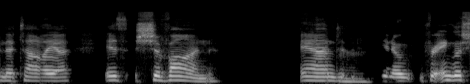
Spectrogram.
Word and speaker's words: Siobhan: you'll have to unmute sioban yep sioban so this name as much as it looks like what you said Natalia is sioban and you know for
